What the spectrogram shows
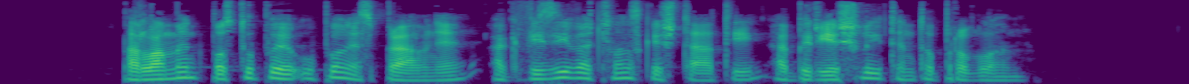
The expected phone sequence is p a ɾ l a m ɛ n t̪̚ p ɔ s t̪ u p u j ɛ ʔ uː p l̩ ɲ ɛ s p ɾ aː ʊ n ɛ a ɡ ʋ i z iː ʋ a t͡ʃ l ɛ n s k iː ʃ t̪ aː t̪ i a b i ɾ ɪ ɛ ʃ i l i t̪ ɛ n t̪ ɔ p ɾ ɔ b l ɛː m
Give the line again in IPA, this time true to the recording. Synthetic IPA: p a ɾ l a m ɛ n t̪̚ p ɔ s t̪ u p u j ɛ ʔ uː p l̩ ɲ ɛ s p ɾ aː ʊ ɲ ɛ a ɡ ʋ i z iː ʋ a t͡ʃ l ɛ n s k ɛː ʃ t̪ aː t̪ i a b i ɾ ɪ ɛ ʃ i l i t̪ ɛ n t̪ ɔ p ɾ ɔ b l ɛː m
